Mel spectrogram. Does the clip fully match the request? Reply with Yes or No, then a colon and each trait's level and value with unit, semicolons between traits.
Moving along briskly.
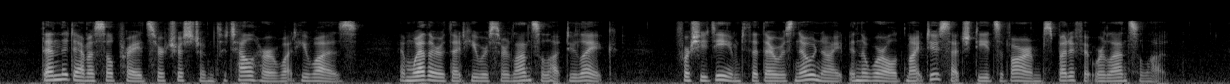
Yes: fast, 210 wpm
